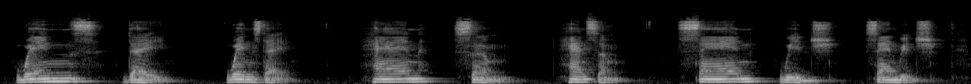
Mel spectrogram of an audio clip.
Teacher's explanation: All of these words have a silent D. That means you don't need to pronounce the D sound.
